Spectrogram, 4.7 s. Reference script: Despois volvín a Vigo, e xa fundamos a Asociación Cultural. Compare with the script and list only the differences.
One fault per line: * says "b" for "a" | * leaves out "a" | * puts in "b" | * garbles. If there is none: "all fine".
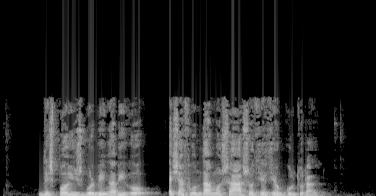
all fine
